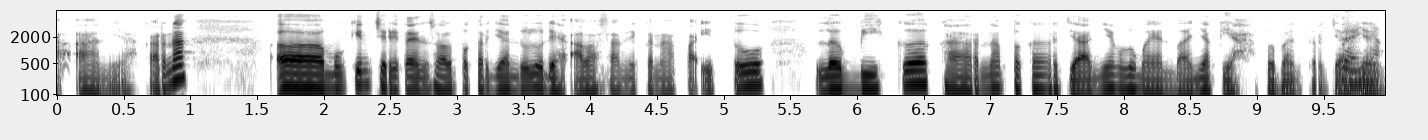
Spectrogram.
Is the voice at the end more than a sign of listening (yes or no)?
no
